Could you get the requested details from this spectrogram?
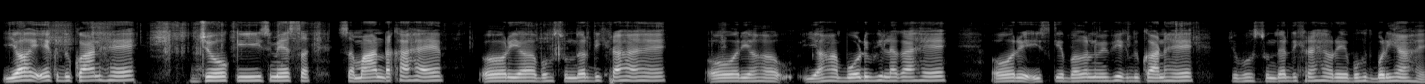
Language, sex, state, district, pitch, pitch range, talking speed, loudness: Hindi, male, Chhattisgarh, Balrampur, 170 Hz, 160-180 Hz, 175 wpm, -19 LUFS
